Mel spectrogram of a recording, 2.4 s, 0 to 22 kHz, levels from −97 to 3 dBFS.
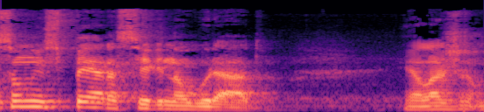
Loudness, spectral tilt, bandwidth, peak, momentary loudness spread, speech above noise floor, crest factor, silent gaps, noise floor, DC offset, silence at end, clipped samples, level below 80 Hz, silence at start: -16 LUFS; -4.5 dB/octave; 16 kHz; -2 dBFS; 7 LU; 28 dB; 16 dB; none; -44 dBFS; under 0.1%; 0 s; under 0.1%; -56 dBFS; 0 s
